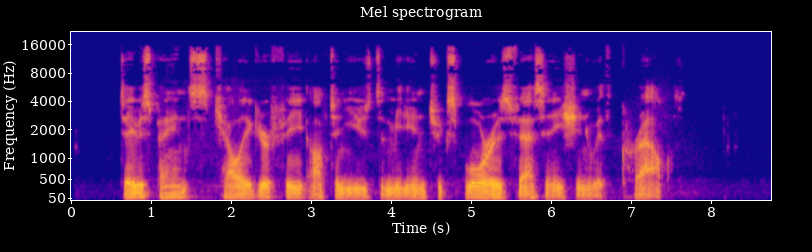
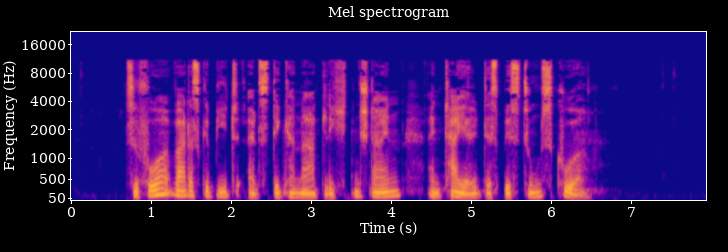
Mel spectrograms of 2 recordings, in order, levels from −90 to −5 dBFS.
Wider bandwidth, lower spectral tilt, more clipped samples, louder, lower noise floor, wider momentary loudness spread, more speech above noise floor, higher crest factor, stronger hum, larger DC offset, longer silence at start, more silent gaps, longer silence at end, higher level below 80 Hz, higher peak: first, 16 kHz vs 11.5 kHz; about the same, -4.5 dB/octave vs -3.5 dB/octave; neither; about the same, -21 LUFS vs -23 LUFS; second, -75 dBFS vs -82 dBFS; about the same, 7 LU vs 9 LU; second, 54 dB vs 58 dB; about the same, 18 dB vs 20 dB; neither; neither; about the same, 0.6 s vs 0.7 s; neither; about the same, 1.35 s vs 1.45 s; first, -40 dBFS vs -46 dBFS; about the same, -2 dBFS vs -4 dBFS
